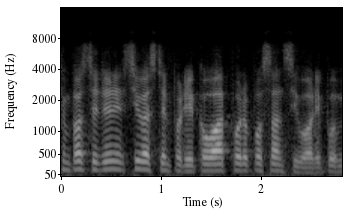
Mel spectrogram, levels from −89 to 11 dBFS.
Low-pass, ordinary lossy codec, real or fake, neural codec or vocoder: 7.2 kHz; Opus, 16 kbps; fake; codec, 16 kHz, 0.2 kbps, FocalCodec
